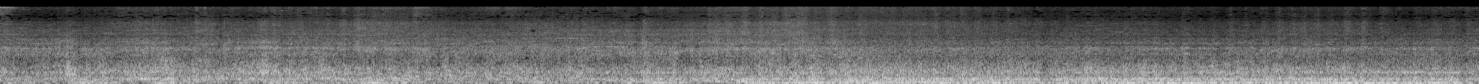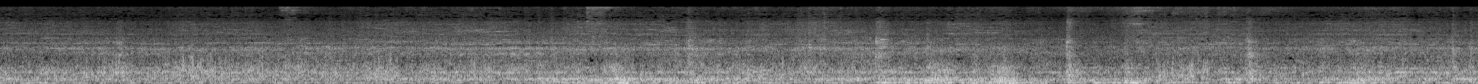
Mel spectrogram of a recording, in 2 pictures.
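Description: Freight train of autorack cars rolling past close by: a steady rumble of steel wheels on rail, with occasional clicks over rail joints and a faint, steady, high wheel squeal.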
